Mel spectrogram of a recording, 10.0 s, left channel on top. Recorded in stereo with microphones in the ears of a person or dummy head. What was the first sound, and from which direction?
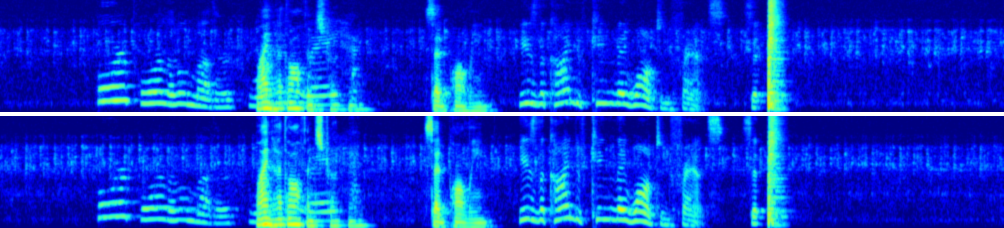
A woman speaking, 40° left (ahead or behind).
